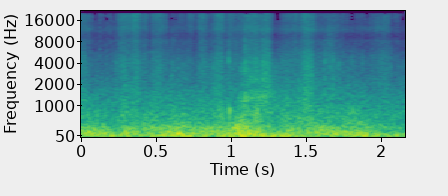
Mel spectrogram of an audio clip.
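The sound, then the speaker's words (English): Loud, steady wind buffeting a microphone outdoors, a continuous low rumbling roar with gusty swells and no other clear sounds for a couple of seconds. “wow, it's really windy, and I'm really sorry about that”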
